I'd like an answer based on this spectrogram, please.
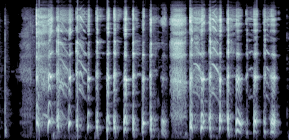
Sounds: Cough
